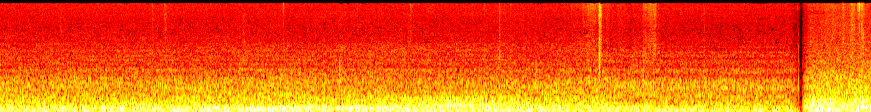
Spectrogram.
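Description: Steady engine and road noise heard from inside a car's cabin while driving in freeway traffic, with one faint click about six seconds in.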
